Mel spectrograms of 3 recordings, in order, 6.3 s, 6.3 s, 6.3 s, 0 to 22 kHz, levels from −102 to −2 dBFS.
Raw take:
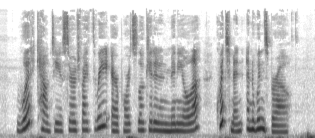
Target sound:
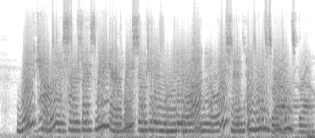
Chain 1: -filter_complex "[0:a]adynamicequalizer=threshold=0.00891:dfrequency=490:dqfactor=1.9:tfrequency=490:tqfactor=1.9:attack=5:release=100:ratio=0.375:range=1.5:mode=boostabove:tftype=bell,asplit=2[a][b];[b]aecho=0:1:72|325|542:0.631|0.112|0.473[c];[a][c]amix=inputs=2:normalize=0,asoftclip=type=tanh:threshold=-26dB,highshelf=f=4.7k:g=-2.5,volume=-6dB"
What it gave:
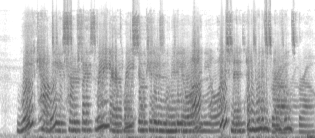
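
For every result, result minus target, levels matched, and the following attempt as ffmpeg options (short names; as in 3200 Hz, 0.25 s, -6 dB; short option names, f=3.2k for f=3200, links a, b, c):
8000 Hz band +3.5 dB; soft clip: distortion -5 dB
-filter_complex "[0:a]adynamicequalizer=threshold=0.00891:dfrequency=490:dqfactor=1.9:tfrequency=490:tqfactor=1.9:attack=5:release=100:ratio=0.375:range=1.5:mode=boostabove:tftype=bell,asplit=2[a][b];[b]aecho=0:1:72|325|542:0.631|0.112|0.473[c];[a][c]amix=inputs=2:normalize=0,asoftclip=type=tanh:threshold=-26dB,highshelf=f=4.7k:g=-10.5,volume=-6dB"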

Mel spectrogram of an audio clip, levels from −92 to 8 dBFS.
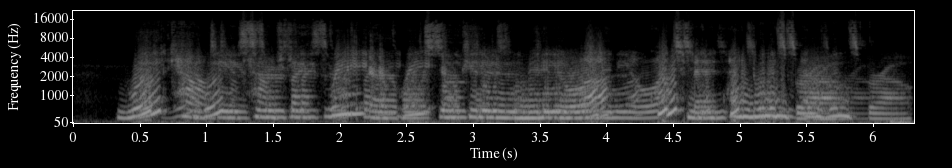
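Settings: soft clip: distortion -5 dB
-filter_complex "[0:a]adynamicequalizer=threshold=0.00891:dfrequency=490:dqfactor=1.9:tfrequency=490:tqfactor=1.9:attack=5:release=100:ratio=0.375:range=1.5:mode=boostabove:tftype=bell,asplit=2[a][b];[b]aecho=0:1:72|325|542:0.631|0.112|0.473[c];[a][c]amix=inputs=2:normalize=0,asoftclip=type=tanh:threshold=-35.5dB,highshelf=f=4.7k:g=-10.5,volume=-6dB"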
